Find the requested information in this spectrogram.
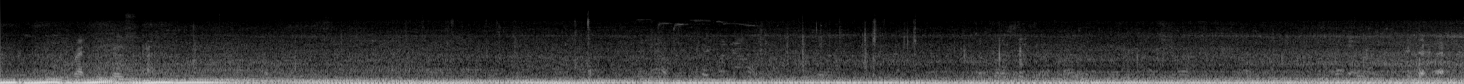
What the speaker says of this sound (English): And another Nissan 300 ZX arriving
